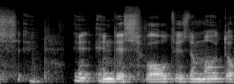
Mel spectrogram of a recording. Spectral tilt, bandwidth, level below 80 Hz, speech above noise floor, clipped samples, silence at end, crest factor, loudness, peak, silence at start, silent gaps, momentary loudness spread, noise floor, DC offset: -5.5 dB/octave; 14.5 kHz; -60 dBFS; 21 dB; under 0.1%; 0 s; 16 dB; -16 LUFS; -2 dBFS; 0 s; none; 19 LU; -36 dBFS; under 0.1%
